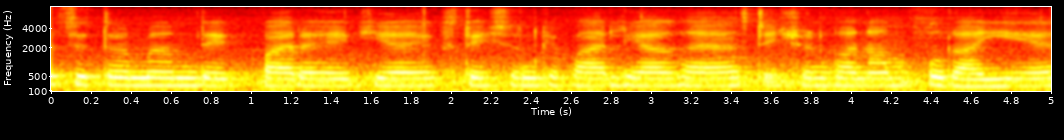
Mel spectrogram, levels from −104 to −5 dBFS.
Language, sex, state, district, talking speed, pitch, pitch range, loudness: Hindi, female, Uttar Pradesh, Jalaun, 240 wpm, 220 Hz, 210-225 Hz, -15 LUFS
